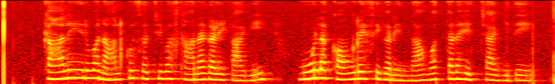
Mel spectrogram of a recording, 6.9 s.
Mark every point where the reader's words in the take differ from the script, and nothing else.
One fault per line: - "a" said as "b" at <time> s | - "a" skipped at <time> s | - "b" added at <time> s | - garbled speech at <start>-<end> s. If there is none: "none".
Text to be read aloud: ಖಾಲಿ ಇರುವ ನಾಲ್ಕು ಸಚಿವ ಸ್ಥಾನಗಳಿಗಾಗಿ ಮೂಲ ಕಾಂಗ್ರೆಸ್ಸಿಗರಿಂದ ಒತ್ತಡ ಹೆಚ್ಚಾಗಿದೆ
none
